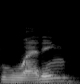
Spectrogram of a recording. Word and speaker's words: leading: and that is called leading. It's also, I've heard it pronounced leading, which I think refers to something that is in, type, as in print press type.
